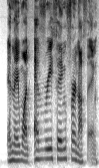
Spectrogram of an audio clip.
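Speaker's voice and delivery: ordinary delivery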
